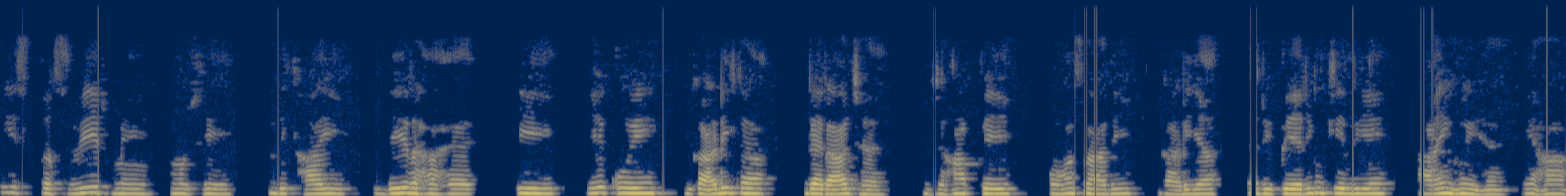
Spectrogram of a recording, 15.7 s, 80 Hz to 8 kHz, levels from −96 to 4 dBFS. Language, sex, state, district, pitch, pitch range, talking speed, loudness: Hindi, female, Chhattisgarh, Balrampur, 195 Hz, 190-205 Hz, 105 wpm, -22 LUFS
